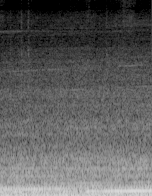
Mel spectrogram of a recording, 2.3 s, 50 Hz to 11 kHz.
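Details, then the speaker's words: 1997 Dodge Caravan LE, progressively worsening front wheel bearing noise, heard while driving at highway speed; the hum is strongest around 55–60. A low, steady drone rides over the road rumble and firms up toward the end. Tire cupping was ruled out. Wheel bearing hum. "got a front wheel bearing noise I'm pretty sure I know which one it is now and no the wheels are not cued I check that first"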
